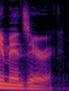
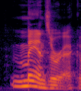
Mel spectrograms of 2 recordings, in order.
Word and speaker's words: Manzarek: How did you pronounce his last name? – It's Ray Manzarek. – Oh, yeah. I mean, that makes more sense than how I was pronouncing it in my head. How are you pronouncing it? – Manzarek, of course.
